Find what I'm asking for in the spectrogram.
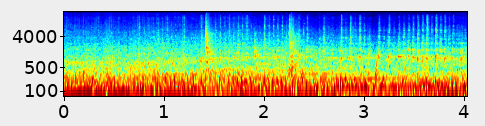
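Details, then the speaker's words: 1975 Toyota Corolla KE35 idling with a rough, raspy chuffing and sharp puffs heard under the car; exhaust is blowing, louder underneath than inside, leak located midway along the system. "like that sounds bloody terrible but it shouldn't sound like that. I can hear it here but I can't you can't really hear it too much in here. So I think it's midway."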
